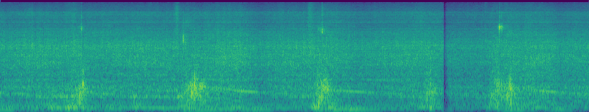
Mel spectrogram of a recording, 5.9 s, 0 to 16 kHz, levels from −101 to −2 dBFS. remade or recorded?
remade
